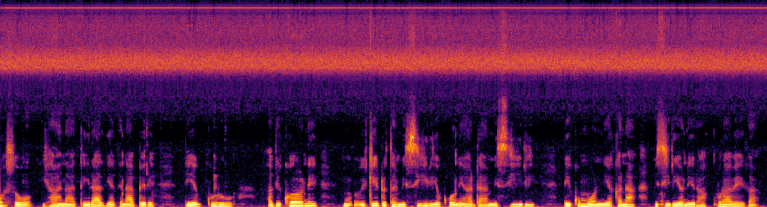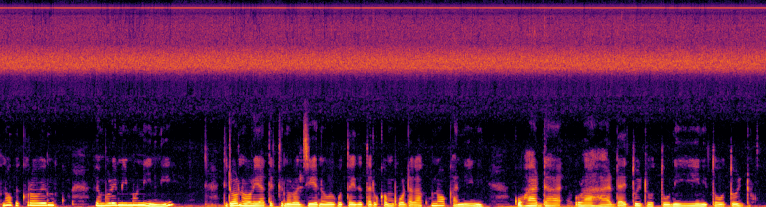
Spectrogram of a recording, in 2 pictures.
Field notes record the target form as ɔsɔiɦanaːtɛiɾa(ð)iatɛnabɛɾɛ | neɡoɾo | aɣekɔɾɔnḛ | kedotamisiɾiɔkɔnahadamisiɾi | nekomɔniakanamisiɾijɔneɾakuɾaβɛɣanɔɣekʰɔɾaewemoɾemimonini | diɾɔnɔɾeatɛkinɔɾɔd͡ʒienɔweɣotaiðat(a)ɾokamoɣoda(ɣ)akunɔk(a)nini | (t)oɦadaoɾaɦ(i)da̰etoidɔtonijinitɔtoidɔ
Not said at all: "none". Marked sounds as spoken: ð, a, ɣ, a, k, a

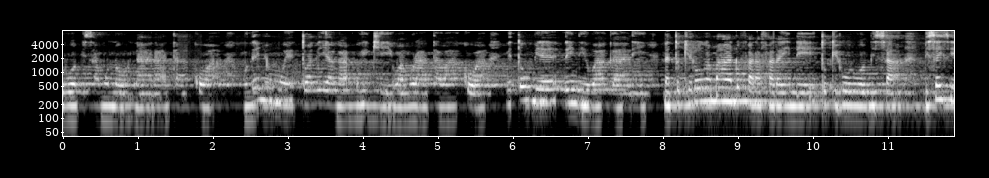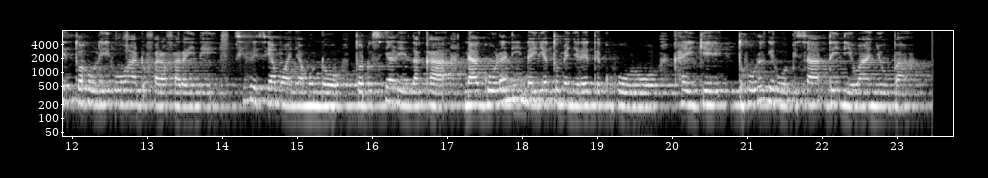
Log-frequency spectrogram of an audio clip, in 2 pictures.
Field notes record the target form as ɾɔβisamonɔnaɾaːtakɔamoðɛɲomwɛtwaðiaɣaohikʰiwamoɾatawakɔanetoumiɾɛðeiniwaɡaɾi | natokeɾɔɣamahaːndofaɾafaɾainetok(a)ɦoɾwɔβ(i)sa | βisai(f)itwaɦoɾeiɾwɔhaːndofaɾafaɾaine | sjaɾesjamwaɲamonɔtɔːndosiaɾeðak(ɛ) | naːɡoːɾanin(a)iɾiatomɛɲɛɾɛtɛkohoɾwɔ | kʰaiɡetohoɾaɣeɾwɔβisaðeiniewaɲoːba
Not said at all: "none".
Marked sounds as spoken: e, i, s, a, a

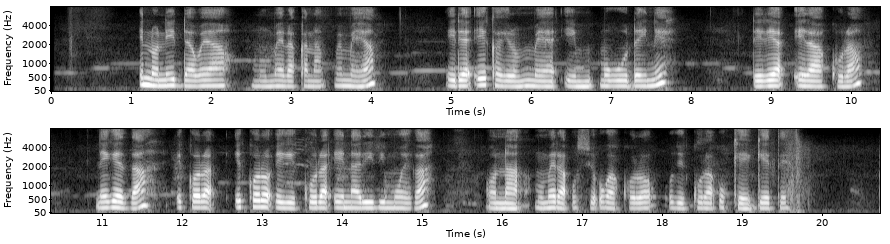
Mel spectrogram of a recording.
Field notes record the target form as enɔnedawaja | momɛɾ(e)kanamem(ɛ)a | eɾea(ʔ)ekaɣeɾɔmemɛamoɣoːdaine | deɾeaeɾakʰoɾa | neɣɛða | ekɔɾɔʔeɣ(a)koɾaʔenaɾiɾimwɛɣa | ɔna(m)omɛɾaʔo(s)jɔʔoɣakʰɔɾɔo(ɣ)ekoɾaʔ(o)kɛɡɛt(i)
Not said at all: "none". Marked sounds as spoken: a, ɛ, ʔ, e, m, s, ɣ, o, ɛ

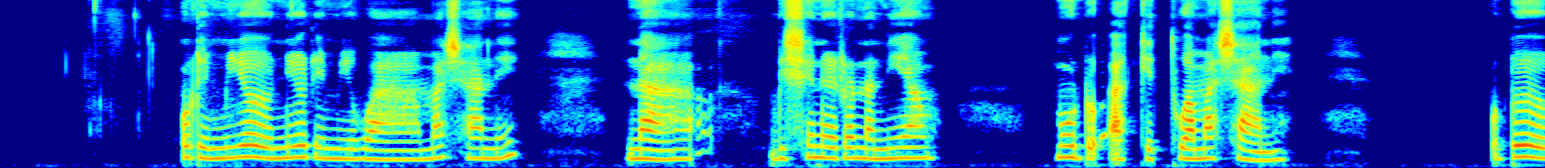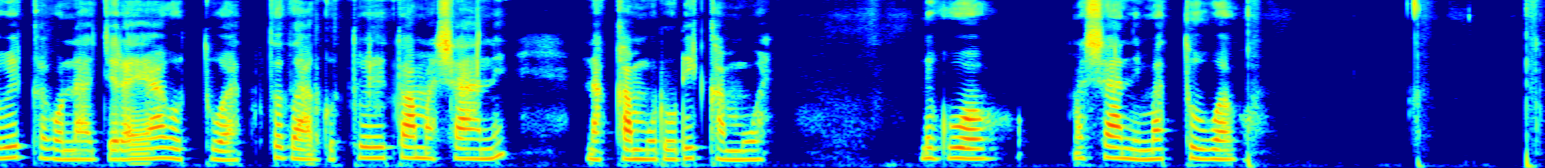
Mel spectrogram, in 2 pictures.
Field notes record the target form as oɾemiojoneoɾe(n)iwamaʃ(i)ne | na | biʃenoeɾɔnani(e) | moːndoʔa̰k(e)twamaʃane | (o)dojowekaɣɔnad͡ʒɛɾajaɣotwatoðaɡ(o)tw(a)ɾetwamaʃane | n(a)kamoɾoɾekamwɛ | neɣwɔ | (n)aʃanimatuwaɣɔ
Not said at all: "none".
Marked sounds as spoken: m, a, a, e, o, o, e, a, m

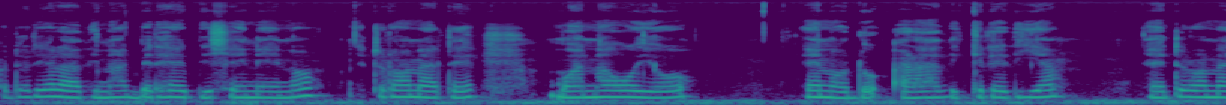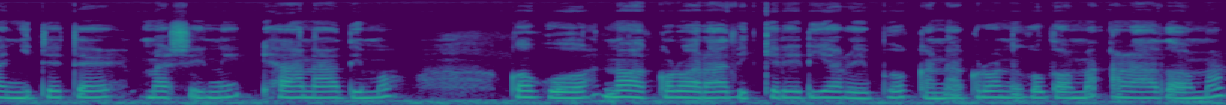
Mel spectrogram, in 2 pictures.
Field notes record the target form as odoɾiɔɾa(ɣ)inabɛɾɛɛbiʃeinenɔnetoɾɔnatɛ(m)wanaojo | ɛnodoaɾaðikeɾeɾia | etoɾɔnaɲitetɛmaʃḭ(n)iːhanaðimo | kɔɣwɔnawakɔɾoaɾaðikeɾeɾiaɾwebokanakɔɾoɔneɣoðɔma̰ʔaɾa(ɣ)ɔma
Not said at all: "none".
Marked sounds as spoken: ð, m, n, ð

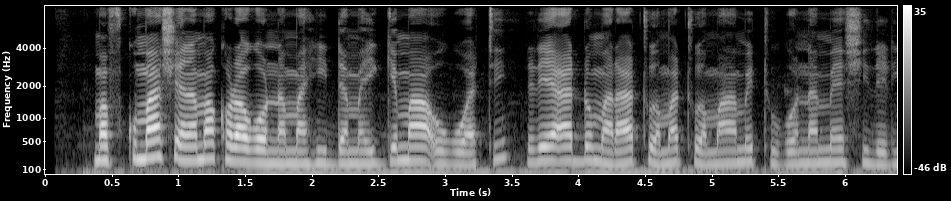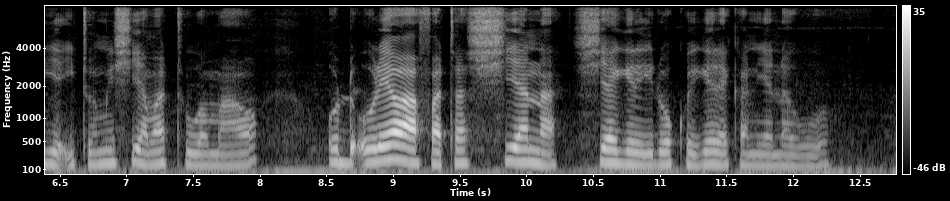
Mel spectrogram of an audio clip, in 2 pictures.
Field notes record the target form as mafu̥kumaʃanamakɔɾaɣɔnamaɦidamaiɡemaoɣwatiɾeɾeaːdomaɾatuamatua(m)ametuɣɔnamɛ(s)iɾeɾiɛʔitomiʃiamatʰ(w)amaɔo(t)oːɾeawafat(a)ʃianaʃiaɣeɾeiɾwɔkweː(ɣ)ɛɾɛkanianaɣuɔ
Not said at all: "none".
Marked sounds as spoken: m, ʃ, u, d, a, ɣ

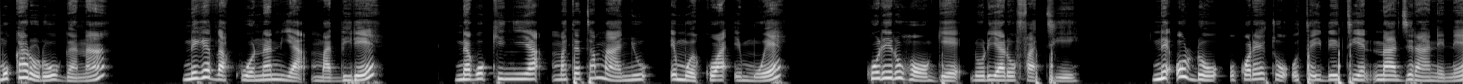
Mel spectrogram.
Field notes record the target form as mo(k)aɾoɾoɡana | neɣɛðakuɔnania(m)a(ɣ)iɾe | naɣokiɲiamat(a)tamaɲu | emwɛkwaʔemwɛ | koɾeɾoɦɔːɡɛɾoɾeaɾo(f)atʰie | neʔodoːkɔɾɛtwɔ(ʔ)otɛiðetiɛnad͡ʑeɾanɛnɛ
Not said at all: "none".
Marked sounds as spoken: k, m, ð, ɛ, f, ʔ

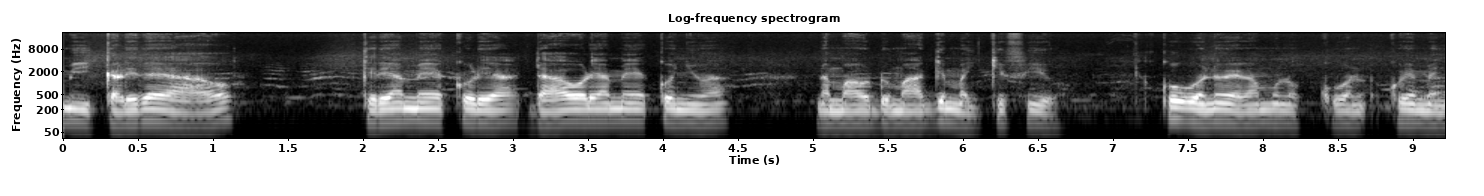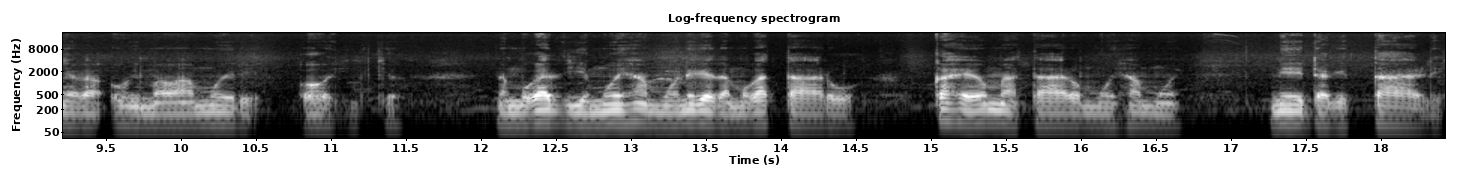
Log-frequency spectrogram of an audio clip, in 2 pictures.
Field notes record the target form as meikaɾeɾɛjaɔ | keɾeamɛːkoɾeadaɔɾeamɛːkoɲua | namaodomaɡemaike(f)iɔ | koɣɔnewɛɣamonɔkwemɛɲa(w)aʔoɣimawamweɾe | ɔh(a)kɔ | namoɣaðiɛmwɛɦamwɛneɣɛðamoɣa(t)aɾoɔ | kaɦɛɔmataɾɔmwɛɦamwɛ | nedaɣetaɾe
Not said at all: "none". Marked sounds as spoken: f, ɣ, i, t

